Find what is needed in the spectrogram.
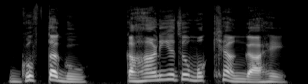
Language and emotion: Sindhi, neutral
